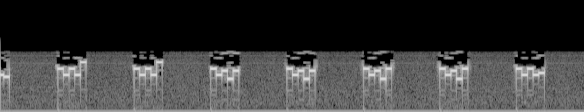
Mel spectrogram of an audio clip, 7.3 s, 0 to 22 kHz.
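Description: Five-tone selective call (ZVEI), heard as quick runs of five tones, tones of about 70 ms. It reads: 85855 85855 85737 85737 85738 85738 85856
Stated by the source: ZVEI five-tone selective call 85853 received by SDR.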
